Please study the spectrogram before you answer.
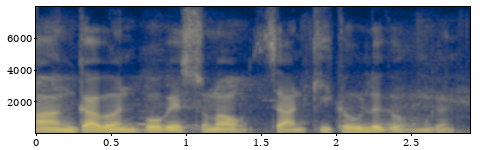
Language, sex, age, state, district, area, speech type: Bodo, male, 30-45, Assam, Chirang, rural, read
